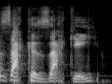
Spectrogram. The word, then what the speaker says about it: Sakazaki: We've got Yuka Sakazaki. That's how you say it.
